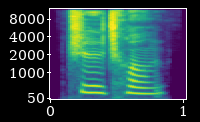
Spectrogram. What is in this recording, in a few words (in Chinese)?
"支撑", Chinese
